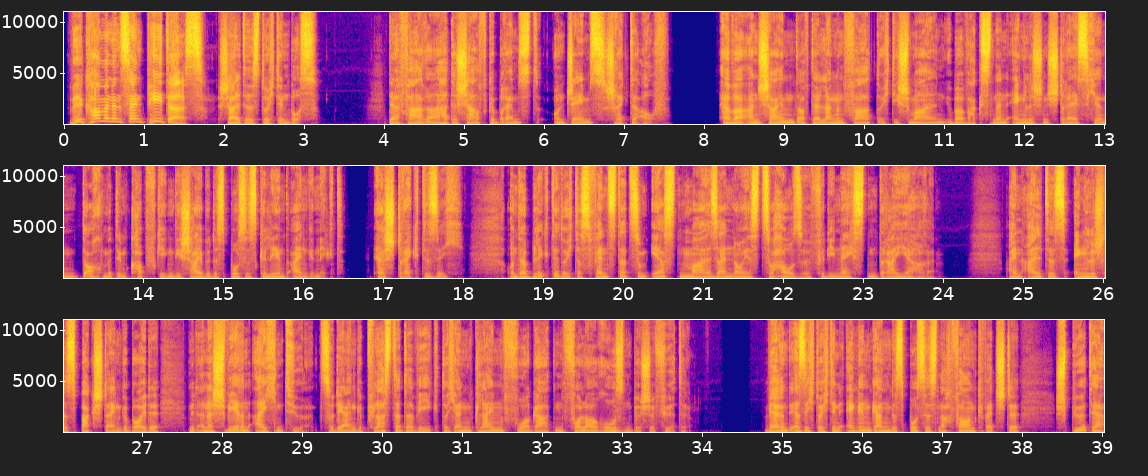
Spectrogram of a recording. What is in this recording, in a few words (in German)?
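Hörbuch Jugend DE; James in England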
